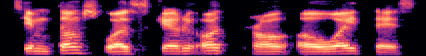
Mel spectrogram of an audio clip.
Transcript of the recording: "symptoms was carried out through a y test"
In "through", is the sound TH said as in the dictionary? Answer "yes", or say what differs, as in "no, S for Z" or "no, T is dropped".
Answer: no, F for TH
